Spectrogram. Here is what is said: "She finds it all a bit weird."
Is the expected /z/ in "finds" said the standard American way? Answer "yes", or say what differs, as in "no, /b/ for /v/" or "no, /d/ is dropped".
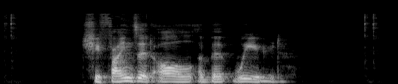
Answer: yes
